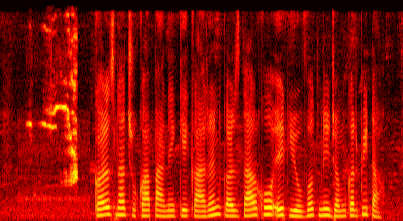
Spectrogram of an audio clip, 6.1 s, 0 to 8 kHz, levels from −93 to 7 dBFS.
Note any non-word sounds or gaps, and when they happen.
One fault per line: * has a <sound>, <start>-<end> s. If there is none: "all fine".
* has a squeak, 0.4-1.2 s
